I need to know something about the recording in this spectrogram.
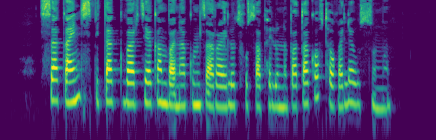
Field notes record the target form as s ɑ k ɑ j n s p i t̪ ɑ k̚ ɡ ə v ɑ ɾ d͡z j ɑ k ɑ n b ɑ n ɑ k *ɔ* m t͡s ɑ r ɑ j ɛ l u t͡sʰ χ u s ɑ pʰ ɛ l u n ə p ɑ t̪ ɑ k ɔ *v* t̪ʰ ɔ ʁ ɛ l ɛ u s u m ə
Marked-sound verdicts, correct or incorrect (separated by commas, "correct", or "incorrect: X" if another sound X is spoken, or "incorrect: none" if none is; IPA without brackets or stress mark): incorrect: u, correct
